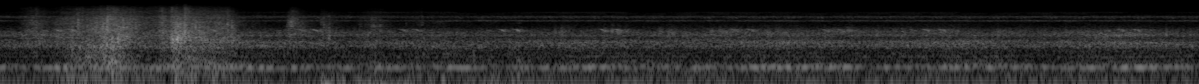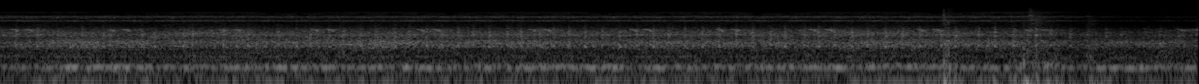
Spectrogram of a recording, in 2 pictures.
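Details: A dense night chorus of possibly thousands of frogs with crickets, after heavy rain in Iloilo, Philippines, sometime after eight o'clock, merges into a steady, motor-like drone mistaken for a car.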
